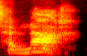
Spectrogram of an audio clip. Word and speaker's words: Tanakh: No, the, the Hebrew acronym is pronounced Tanakh, which is standing for the T is for Torah, the five books of Moses.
